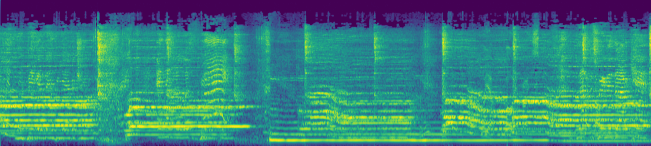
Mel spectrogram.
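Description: Mixed-voice a cappella group singing close harmony through microphones, with sustained stacked chords. After a brief break about five seconds in, a deep held bass note comes in under the harmony.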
